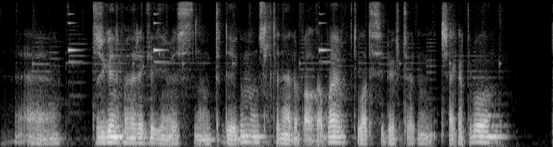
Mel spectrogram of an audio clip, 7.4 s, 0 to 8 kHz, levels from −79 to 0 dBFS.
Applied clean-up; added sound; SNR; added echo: neural mask model RNNoise.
